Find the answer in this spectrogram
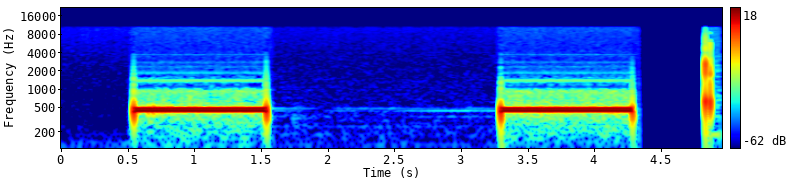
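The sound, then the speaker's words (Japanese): Telephone ringback tone on a call: two steady, buzzing one-second tones separated by a long silent pause, then a brief sharp click at the end. “Now, the telephone call will begin. After the phone is answered, begin with a greeting and then explain why you are calling.”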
